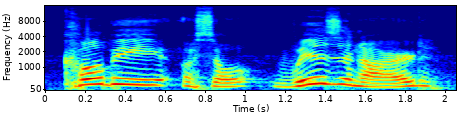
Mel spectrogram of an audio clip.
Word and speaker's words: Wizenard: So Wizenard rhymes with wizard.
